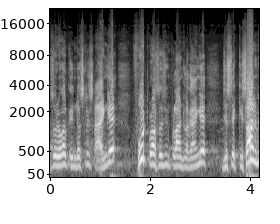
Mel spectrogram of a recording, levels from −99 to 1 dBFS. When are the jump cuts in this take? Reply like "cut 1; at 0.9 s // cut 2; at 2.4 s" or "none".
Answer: none

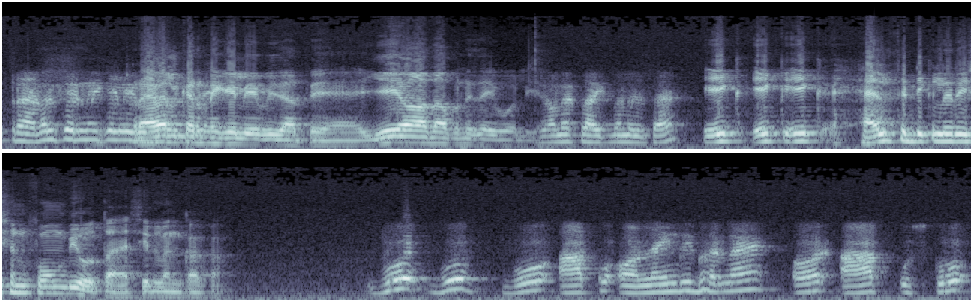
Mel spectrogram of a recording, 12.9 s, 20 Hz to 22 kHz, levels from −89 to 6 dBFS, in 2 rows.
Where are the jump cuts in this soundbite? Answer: cut 1; at 3.3 s

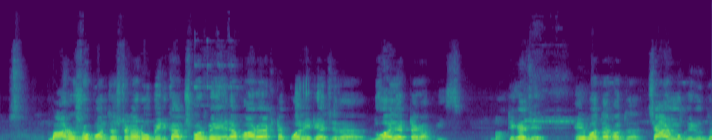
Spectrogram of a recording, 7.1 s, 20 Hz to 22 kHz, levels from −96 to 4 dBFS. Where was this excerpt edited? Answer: none

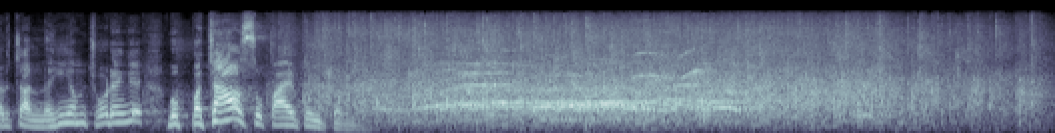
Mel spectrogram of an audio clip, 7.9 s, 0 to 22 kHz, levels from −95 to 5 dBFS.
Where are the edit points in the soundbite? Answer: none

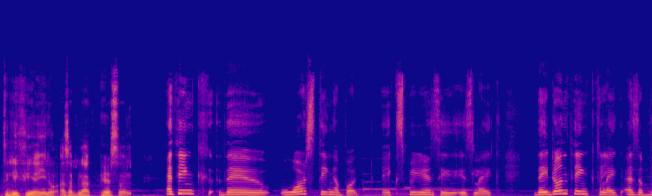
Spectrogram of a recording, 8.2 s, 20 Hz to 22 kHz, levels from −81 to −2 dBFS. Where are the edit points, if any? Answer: cut 1; at 1.7 s

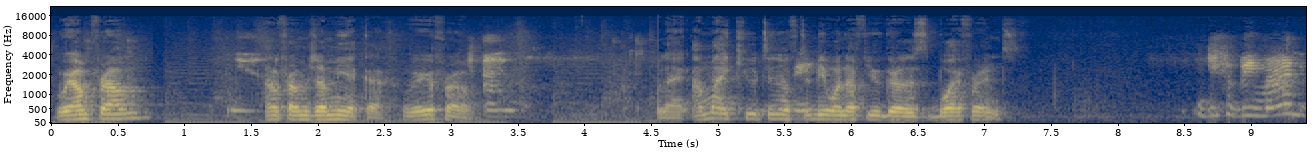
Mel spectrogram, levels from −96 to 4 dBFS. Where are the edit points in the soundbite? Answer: cut 1; at 4.7 s

